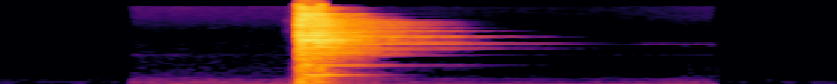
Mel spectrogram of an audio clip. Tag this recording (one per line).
clang
clash
collide
collision
hit
impact
knife
metal
metallic
strike
sword
swords
ting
